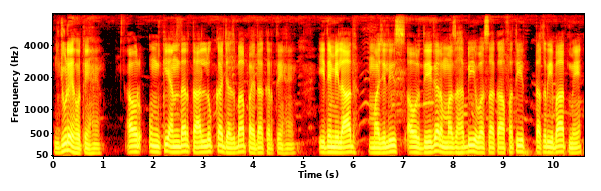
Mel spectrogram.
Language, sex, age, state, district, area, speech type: Urdu, male, 18-30, Uttar Pradesh, Azamgarh, rural, spontaneous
